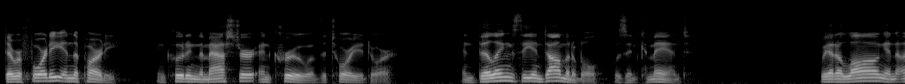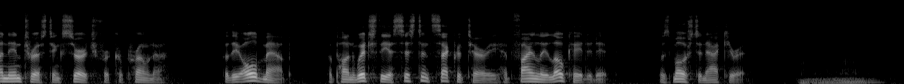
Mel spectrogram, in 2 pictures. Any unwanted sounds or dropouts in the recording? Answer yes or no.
yes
